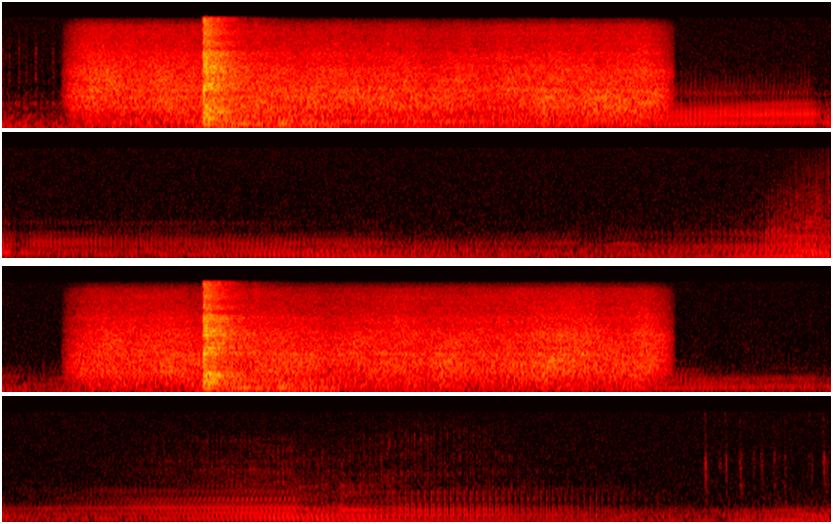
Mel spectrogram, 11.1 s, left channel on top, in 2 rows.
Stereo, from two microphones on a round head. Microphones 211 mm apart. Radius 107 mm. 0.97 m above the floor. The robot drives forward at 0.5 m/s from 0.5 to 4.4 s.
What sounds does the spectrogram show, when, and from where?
1.3 s a clap: 10° left (ahead or behind), 0.9 m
